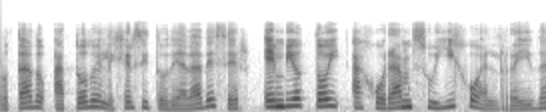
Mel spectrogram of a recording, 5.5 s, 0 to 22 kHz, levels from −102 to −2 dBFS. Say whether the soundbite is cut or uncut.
cut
